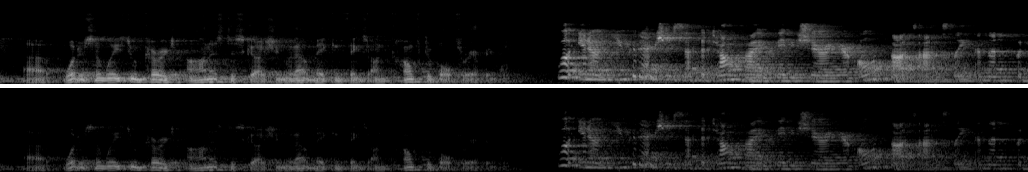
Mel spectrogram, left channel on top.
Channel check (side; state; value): right; quieter; 12.9 dB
